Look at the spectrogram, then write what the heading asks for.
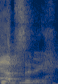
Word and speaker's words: Abcde: what is AB City ABCDE oh yeah that's pronounced absentee yeah okay yeah I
